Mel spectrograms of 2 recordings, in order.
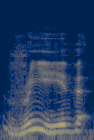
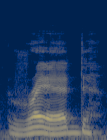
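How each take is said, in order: First: The word does not sound like 'red'. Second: The word sounds exactly like 'red'. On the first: It is the infinitive 'to read'. "si decimos read, significa leer" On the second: It is the past participle 'read'. "Se pronuncia igual a red de rojo"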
